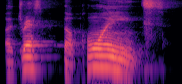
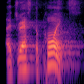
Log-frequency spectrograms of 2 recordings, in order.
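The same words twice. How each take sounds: First: Very slow, "points" stretched and falling; slow exasperated demand; drawn-out command. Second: Slow, "points" hit; firm demand; emphatic command. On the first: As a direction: drag out "Address the points.". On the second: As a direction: spell out "Address the points.". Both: Acted.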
